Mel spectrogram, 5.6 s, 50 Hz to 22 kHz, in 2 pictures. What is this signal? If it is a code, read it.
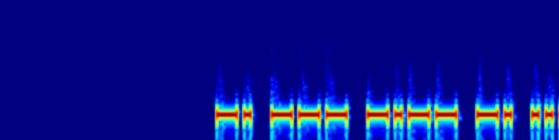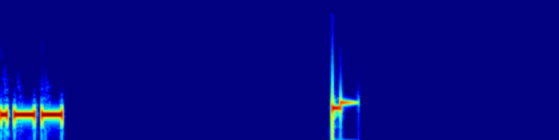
Morse code, heard as a keyed tone, about 36 wpm, 690 Hz. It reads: NOYN3
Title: Code Groups - 5 Letter:Numbers - 35wpm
